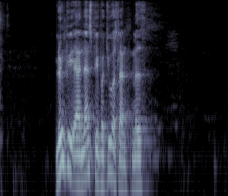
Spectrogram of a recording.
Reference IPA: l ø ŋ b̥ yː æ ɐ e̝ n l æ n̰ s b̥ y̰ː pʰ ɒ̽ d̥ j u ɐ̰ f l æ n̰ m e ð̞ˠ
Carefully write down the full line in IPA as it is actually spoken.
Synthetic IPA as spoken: l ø ŋ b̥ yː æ ɐ e̝ n l æ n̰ s b̥ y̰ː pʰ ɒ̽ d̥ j u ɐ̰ s l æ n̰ m e ð̞ˠ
